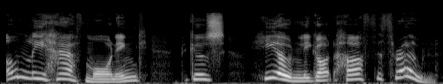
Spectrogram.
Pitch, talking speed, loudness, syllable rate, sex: 210 Hz, 135 wpm, -19 LUFS, 4.4 syllables/s, male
